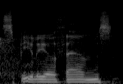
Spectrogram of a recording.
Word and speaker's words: speleothems: Speleothems.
